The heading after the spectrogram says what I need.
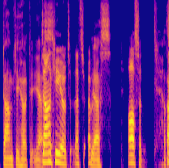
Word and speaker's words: Quixote: Don Quixote.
